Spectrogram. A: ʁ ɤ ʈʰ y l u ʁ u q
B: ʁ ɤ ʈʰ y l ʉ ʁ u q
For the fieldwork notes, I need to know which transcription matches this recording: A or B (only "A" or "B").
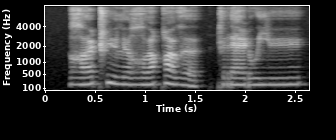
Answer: B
